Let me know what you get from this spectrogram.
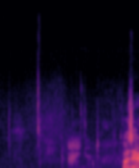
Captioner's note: whispering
